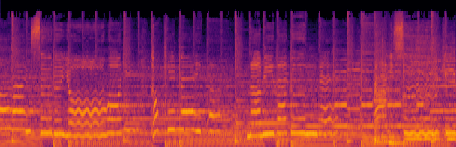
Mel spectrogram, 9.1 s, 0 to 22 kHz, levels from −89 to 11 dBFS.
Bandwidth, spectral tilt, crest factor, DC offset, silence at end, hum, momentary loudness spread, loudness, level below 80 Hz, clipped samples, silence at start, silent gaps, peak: 16 kHz; -5 dB/octave; 14 dB; under 0.1%; 0 s; none; 6 LU; -15 LUFS; -32 dBFS; under 0.1%; 0 s; none; 0 dBFS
